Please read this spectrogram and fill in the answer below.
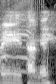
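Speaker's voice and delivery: soft, low calming voice; gently calm her down; soothing. Real, not acted. Calming partner.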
